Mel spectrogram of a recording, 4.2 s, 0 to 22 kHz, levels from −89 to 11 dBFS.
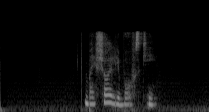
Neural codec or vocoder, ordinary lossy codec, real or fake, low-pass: codec, 16 kHz, 0.5 kbps, X-Codec, WavLM features, trained on Multilingual LibriSpeech; none; fake; none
